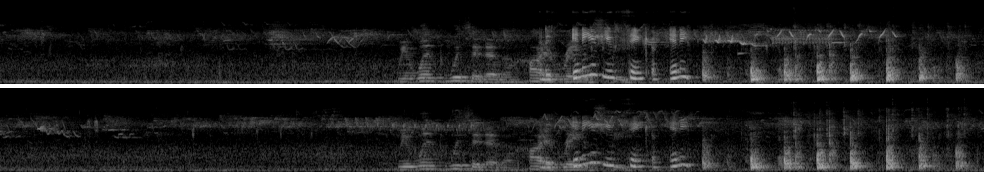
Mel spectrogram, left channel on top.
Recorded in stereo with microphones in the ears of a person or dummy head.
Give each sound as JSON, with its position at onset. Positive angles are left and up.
{"t": 4.0, "sound": "a man speaking", "side_deg": 0, "distance_m": 1.7}
{"t": 5.4, "sound": "a woman speaking", "side_deg": 30, "distance_m": 0.6}
{"t": 7.0, "sound": "running footsteps", "side_deg": 0, "distance_m": 1.5}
